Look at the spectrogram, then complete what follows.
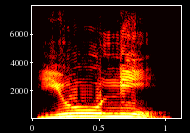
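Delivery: "यूनी" very slowly, as two long syllables यू, नी. Shown as a demonstration. Teacher sounding out "यूनी" for writing in Hindi, slow syllables. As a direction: stretch out both vowels of "यूनी". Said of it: "इसको हिंदी में लिखिए पहले".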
